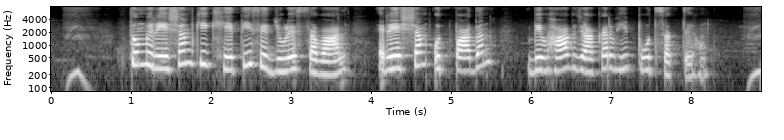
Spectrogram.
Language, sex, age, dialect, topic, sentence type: Hindi, female, 18-24, Kanauji Braj Bhasha, agriculture, statement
